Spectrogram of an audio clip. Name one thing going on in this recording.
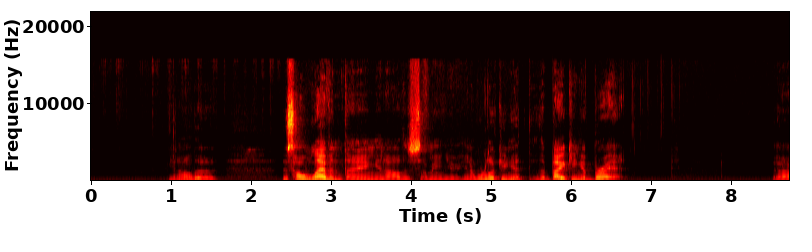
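An elderly man speaks calmly and earnestly into a nearby microphone.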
